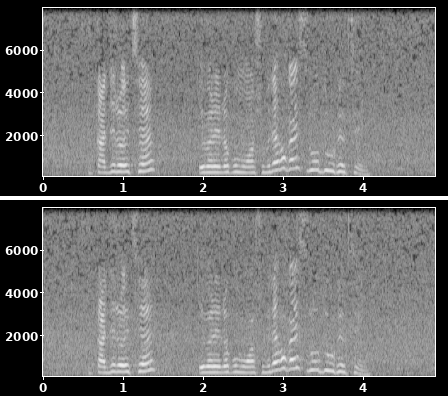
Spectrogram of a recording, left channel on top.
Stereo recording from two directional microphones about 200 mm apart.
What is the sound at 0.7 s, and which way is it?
Speech, 20° left (ahead or behind).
